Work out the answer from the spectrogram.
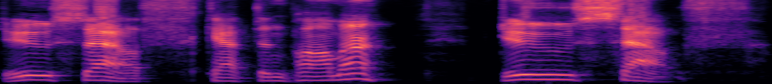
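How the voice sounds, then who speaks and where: A man acting in a radio play as a fatherly older sea captain who speaks with measured authority. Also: fairly high pitch, lively intonation, a bit bright, exaggerated voice. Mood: grave, commanding.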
